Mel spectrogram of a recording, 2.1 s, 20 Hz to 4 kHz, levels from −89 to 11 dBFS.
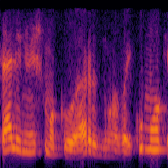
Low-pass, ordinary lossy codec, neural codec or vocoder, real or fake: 3.6 kHz; MP3, 32 kbps; none; real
